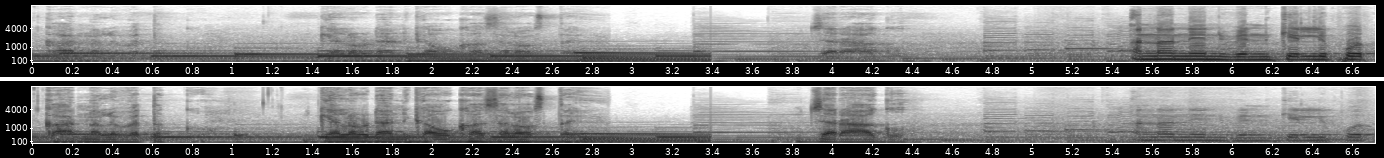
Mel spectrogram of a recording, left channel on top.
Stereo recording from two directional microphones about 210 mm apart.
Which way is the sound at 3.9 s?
55° right (ahead or behind).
